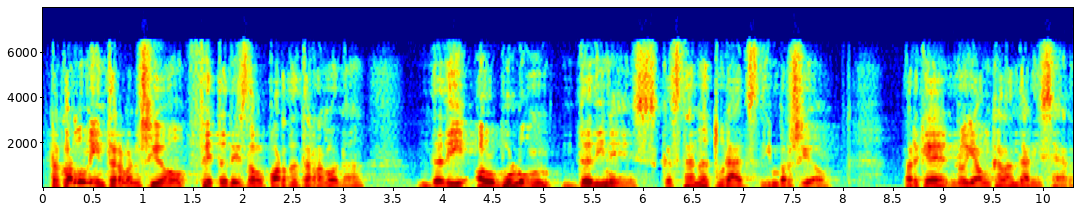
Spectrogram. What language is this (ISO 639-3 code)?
cat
